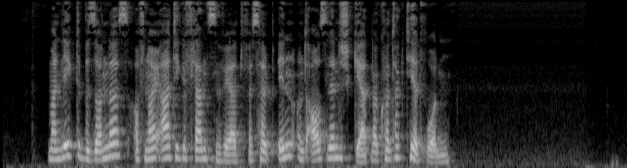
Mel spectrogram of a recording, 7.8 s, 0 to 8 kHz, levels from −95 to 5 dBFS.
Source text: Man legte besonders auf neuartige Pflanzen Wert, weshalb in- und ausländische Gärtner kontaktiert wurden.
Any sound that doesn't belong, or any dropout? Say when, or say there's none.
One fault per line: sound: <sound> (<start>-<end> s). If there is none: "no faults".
no faults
